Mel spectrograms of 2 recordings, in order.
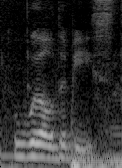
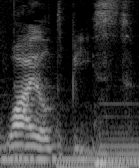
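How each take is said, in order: First: It is said as three syllables, wil-de-beest. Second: It is said as two syllables, wild beast. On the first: The speaker calls it right. "but it is" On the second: The speaker calls it wrong. "I thought it was wild beast"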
